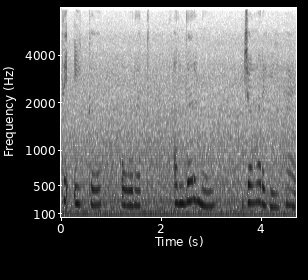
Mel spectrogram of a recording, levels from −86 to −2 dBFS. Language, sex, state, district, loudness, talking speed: Punjabi, female, Punjab, Kapurthala, -16 LUFS, 100 wpm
